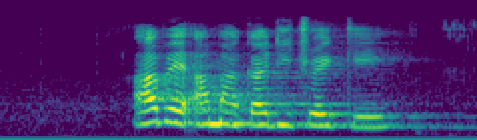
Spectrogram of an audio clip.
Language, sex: Northern Sotho, female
